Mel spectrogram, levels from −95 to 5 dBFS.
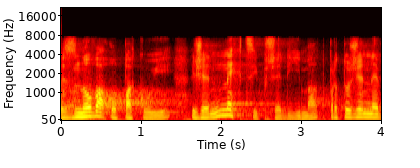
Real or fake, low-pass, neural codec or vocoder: real; 7.2 kHz; none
